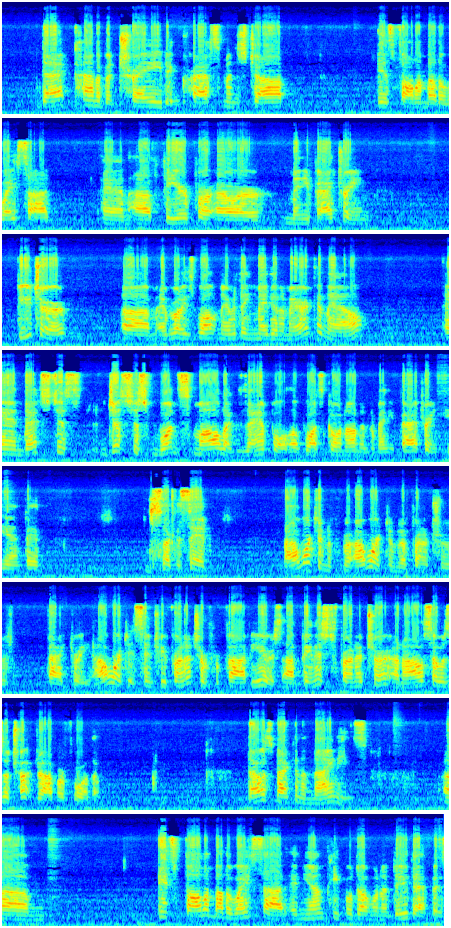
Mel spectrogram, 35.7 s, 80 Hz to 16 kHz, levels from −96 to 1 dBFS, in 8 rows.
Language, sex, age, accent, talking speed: English, male, 40-59, American, 170 wpm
